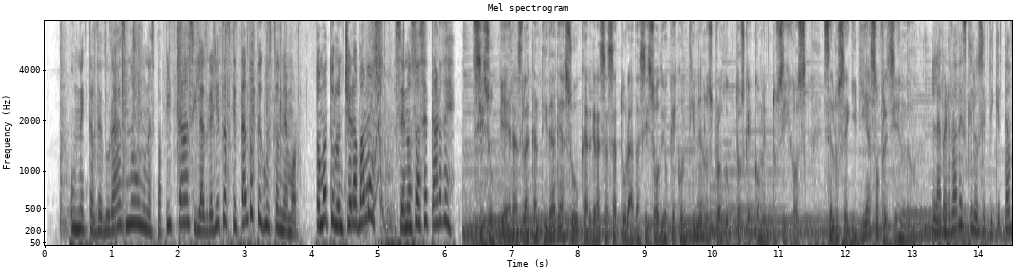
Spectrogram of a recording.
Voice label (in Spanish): Spot de Radio; Etiquetados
